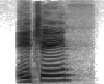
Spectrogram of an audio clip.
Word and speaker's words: Achane: Achane? Achane. That's how you pronounce his last name, I think.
